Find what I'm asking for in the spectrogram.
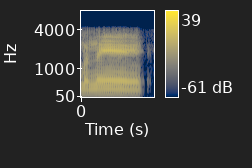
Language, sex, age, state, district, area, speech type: Assamese, male, 18-30, Assam, Barpeta, rural, conversation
